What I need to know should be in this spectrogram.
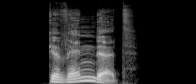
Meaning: past participle of wenden
- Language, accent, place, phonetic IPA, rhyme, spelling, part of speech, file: German, Germany, Berlin, [ɡəˈvɛndət], -ɛndət, gewendet, verb, De-gewendet.ogg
